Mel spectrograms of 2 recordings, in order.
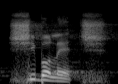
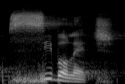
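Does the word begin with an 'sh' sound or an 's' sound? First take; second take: sh; s. First: The word begins with an 'sh' sound. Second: The word begins with an 's' sound. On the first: This is the test word the Gileadites demanded. "fala então Shibolete" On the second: This reveals the speaker as an Ephraimite. "não conseguia falar Shibolete, eles falavam Sibolete"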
